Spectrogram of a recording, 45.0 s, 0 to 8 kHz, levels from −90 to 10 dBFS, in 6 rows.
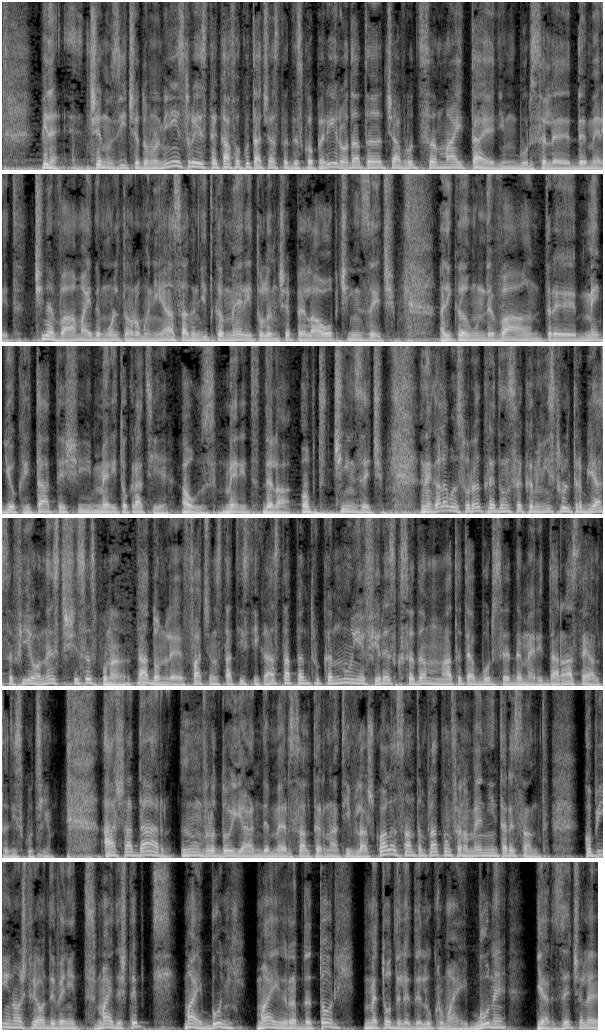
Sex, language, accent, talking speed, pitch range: male, Romanian, native, 150 wpm, 100-130 Hz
